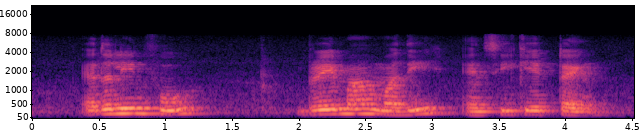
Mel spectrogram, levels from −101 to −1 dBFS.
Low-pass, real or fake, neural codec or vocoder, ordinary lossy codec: none; real; none; none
